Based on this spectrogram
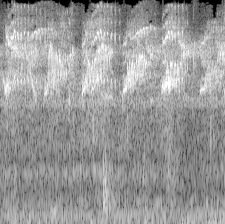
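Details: Early-season juvenile white-eyes, fledging around April, recording meant as a trapping lure: steady, very high, trilling chatter in phrases about a second long, sweeping up and down, with little else heard.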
